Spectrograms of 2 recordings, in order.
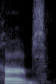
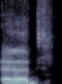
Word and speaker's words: herbs: like Europe or something in America you don't pronounce the h it sounds really weird to hear the word herbs yeah you say herbs herbs yeah we say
